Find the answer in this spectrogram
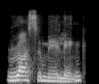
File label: "Rosemaling", Indian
